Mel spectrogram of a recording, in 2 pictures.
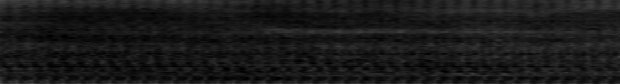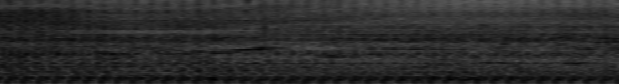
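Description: A fishing boat engine running steadily at Bet Dwarka island among moored fishing boats, a loud, continuous pulsing mechanical chug throughout.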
